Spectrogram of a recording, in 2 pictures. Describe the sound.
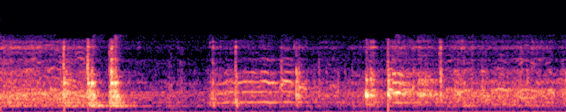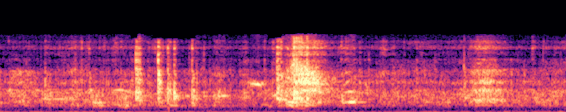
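Tightening of an axle with a tool: irregular mechanical clicking, rattling and grinding that runs throughout, with a louder cluster of scraping near the end and faint voices underneath.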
